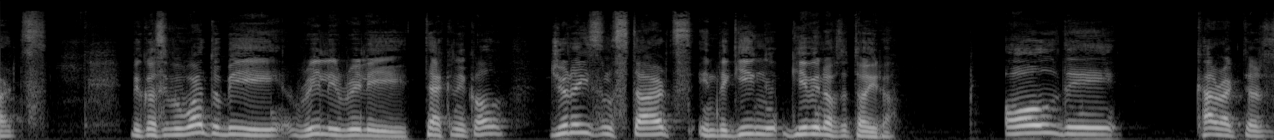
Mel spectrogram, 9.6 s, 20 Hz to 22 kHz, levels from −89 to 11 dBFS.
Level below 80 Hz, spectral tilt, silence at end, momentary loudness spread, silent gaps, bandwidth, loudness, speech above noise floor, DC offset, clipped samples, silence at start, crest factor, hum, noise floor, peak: -54 dBFS; -6.5 dB/octave; 0 s; 11 LU; none; 15.5 kHz; -26 LUFS; 53 dB; under 0.1%; under 0.1%; 0 s; 18 dB; none; -78 dBFS; -8 dBFS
